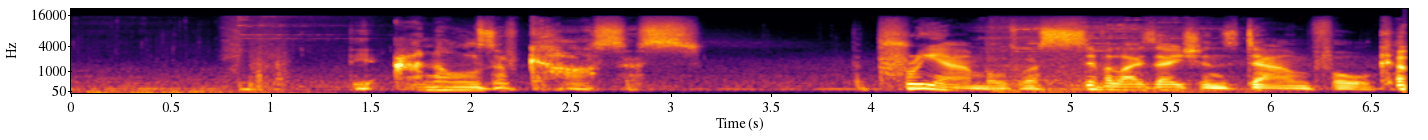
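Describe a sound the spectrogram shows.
A middle-aged man talks into a microphone.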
